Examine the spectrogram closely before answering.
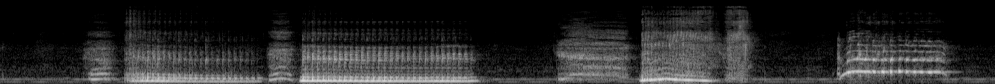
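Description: A baby making loud, low, gargly growling noises: two long drawn-out growls in the first half and a short one that rises and falls in pitch around seven seconds in. Near the end comes a higher-pitched squeal.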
